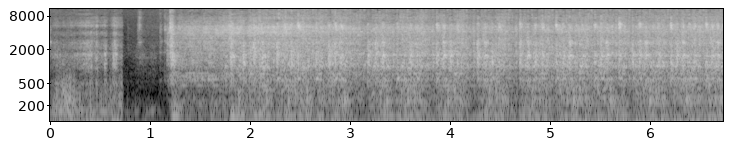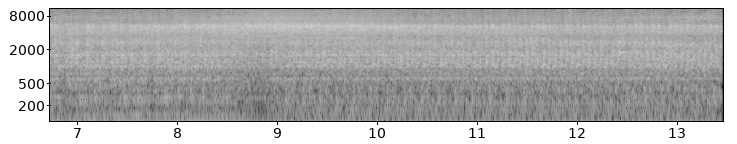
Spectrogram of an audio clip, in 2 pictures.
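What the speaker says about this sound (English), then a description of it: "So it's running a little rough right now because there is air in the fuel system." New Holland TS115A tractor diesel engine cranking and firing up after injector line work, then idling loud and slightly rough with air in the fuel system, a steady close rumble throughout.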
